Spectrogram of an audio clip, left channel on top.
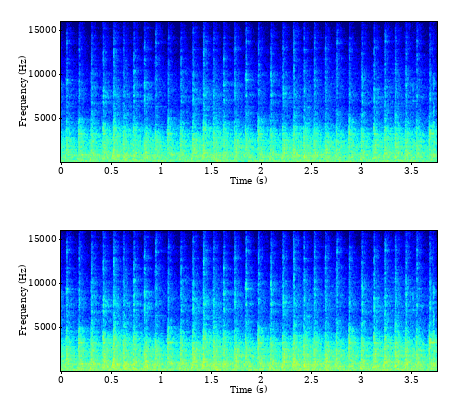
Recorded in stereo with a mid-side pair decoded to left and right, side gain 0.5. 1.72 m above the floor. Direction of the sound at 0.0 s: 25° right.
